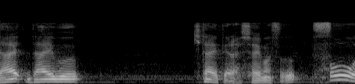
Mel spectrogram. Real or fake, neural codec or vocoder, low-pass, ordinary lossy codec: real; none; 7.2 kHz; MP3, 64 kbps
